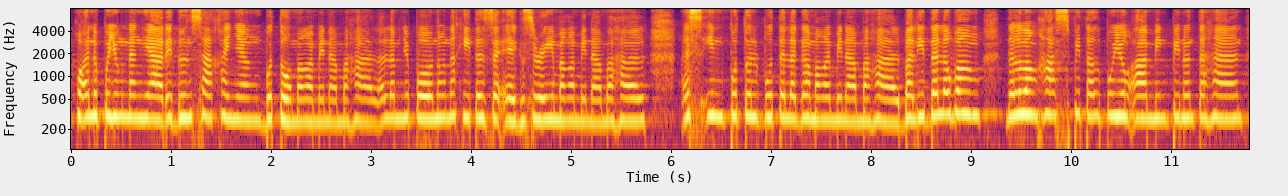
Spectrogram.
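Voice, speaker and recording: High-voiced woman giving a church testimony. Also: darkish tone, long reverb tail. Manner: earnest, deferential, often addresses the congregation. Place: church hall.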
